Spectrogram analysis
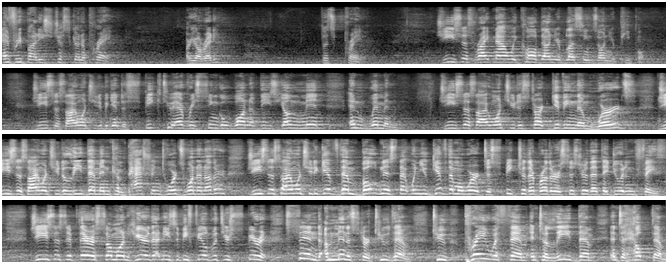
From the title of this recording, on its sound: Live! NAYC Experience at The Sanctuary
